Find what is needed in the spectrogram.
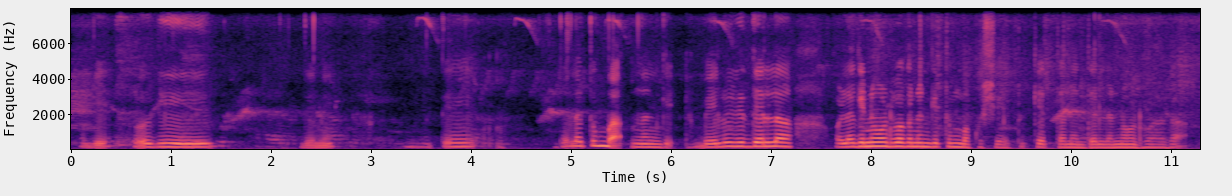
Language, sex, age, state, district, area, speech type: Kannada, female, 45-60, Karnataka, Dakshina Kannada, rural, spontaneous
